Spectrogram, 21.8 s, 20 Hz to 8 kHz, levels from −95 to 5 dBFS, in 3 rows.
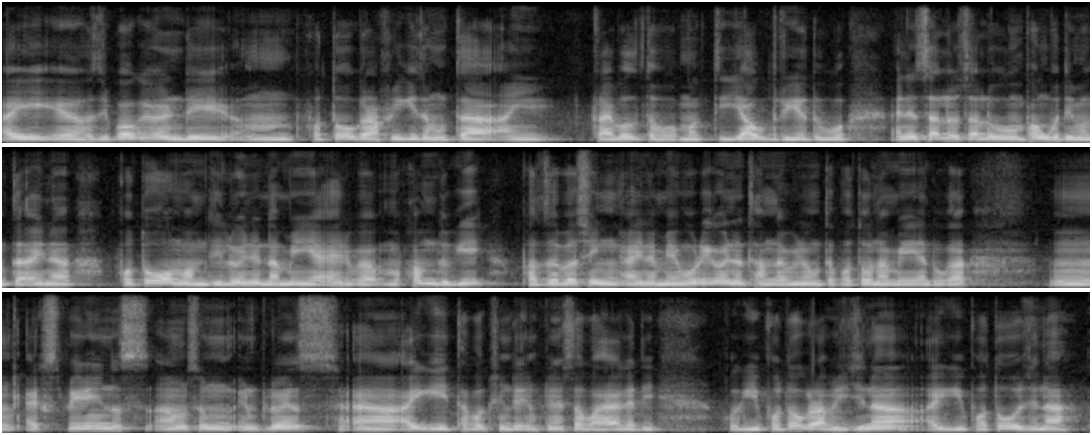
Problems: background sounds at intervals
